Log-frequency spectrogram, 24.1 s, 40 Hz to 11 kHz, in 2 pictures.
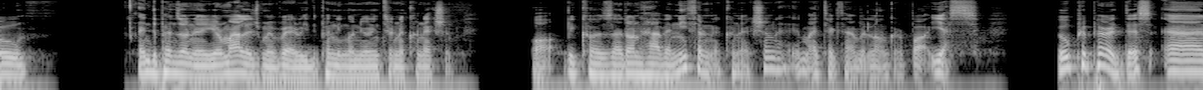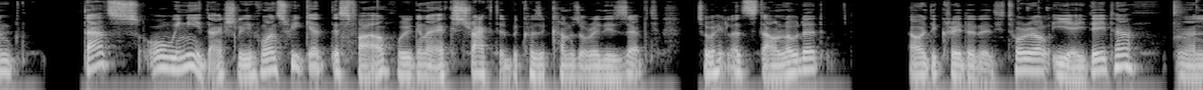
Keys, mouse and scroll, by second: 21.7 click, 22.3 double click, 23.9 click.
